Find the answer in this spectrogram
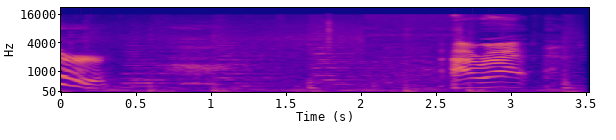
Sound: gasps

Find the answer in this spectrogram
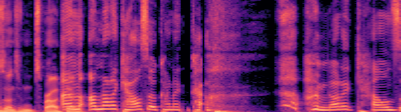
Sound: laughs

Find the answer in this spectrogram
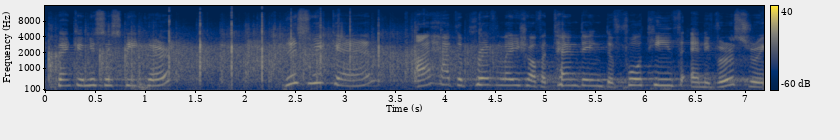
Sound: some Applause

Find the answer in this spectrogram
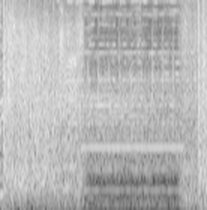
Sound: explosion; explosion

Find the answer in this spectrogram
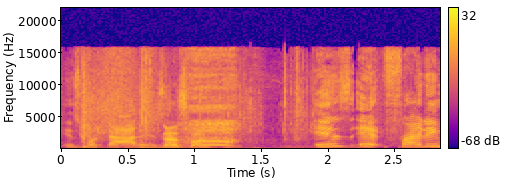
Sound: React gasps

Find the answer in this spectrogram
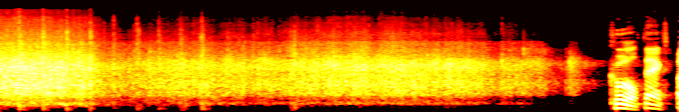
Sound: applause

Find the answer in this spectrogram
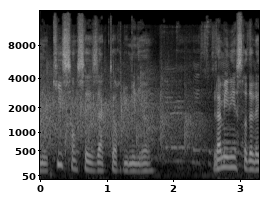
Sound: applause

